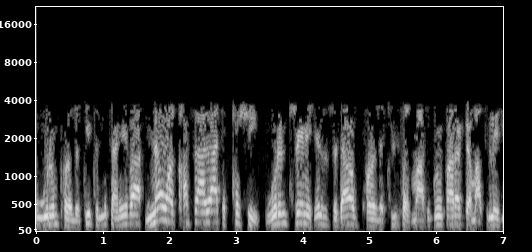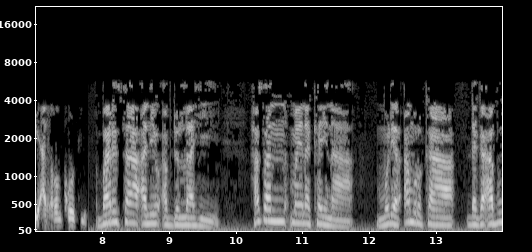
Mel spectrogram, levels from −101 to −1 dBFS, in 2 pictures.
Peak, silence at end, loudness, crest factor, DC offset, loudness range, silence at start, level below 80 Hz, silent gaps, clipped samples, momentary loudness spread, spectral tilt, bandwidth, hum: -8 dBFS; 0 s; -24 LUFS; 16 dB; under 0.1%; 4 LU; 0 s; -52 dBFS; none; under 0.1%; 8 LU; -4.5 dB/octave; 5.8 kHz; none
